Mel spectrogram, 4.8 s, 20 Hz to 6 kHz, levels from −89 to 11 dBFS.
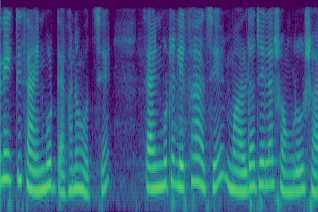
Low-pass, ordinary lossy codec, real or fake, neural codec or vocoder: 5.4 kHz; MP3, 48 kbps; real; none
